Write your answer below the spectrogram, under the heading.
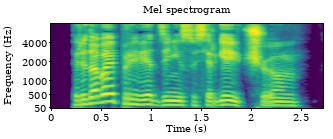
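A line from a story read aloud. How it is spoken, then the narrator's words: Mock-stern grumble. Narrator (Russian): деланно хмурясь проворчал Роман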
